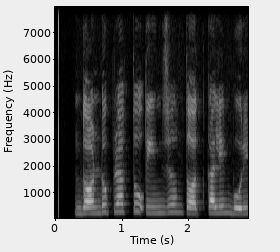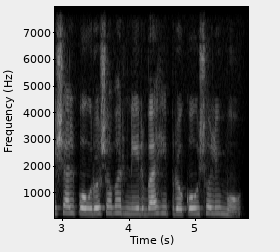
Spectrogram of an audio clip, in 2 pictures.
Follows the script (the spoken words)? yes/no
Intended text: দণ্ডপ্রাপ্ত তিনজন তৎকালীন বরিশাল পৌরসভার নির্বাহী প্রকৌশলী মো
yes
